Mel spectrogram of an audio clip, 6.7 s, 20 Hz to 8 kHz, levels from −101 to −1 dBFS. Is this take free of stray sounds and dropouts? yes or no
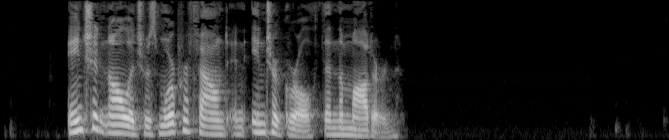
yes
